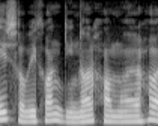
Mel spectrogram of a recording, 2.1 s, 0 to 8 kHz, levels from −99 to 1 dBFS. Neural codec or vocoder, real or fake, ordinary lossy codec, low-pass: codec, 16 kHz, 4 kbps, FunCodec, trained on LibriTTS, 50 frames a second; fake; none; none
